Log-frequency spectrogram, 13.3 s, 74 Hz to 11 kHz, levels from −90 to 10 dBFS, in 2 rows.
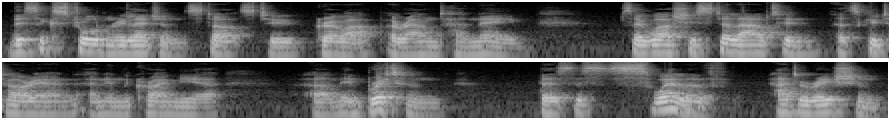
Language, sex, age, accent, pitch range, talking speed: English, male, 40-59, British, 105-125 Hz, 135 wpm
